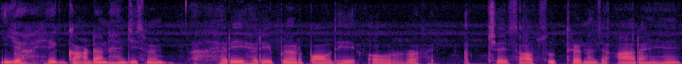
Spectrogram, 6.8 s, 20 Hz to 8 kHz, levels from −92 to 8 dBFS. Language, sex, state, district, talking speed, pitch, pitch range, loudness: Chhattisgarhi, male, Chhattisgarh, Korba, 125 wpm, 130 Hz, 120-135 Hz, -30 LUFS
